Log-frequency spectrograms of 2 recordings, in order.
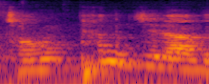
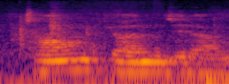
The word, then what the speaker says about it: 정변지: 요걸 정편지라고 읽지 않고 정변지라고 읽습니다. 정변지.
